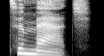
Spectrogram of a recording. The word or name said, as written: to match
